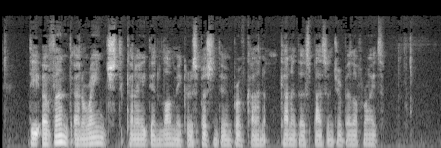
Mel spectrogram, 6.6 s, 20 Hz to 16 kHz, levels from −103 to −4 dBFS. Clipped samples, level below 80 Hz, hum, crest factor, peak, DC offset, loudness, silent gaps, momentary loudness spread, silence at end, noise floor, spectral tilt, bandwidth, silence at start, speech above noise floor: under 0.1%; -38 dBFS; none; 22 dB; 0 dBFS; under 0.1%; -21 LUFS; none; 14 LU; 0.4 s; -44 dBFS; -4 dB/octave; 11.5 kHz; 0.05 s; 22 dB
